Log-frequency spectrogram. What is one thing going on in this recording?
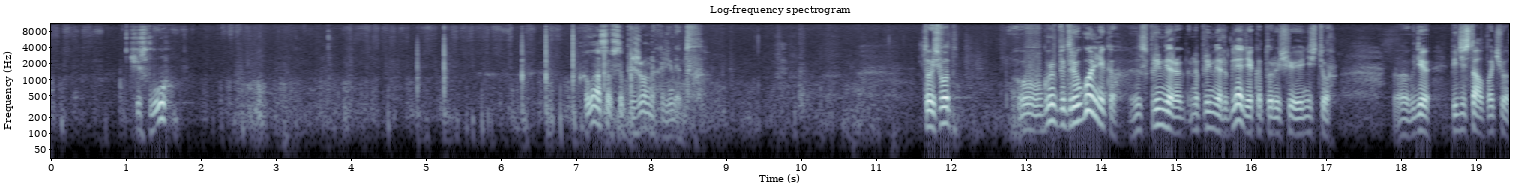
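An elderly man lectures with animation in a room with a slight echo.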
